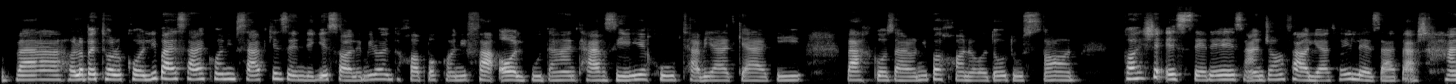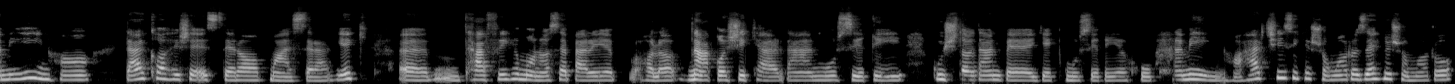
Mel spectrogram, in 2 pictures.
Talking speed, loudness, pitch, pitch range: 130 wpm, -23 LUFS, 205 Hz, 190-230 Hz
